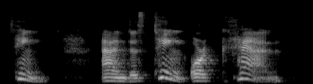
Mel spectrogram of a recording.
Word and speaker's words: 听: You see here, ting, we have the G at the very end, which means a deeper nasal sound over there. And it's the closest Chinese character that sounds like ting.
